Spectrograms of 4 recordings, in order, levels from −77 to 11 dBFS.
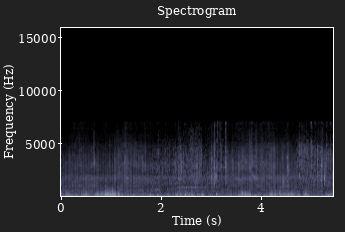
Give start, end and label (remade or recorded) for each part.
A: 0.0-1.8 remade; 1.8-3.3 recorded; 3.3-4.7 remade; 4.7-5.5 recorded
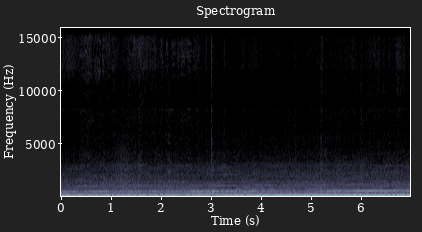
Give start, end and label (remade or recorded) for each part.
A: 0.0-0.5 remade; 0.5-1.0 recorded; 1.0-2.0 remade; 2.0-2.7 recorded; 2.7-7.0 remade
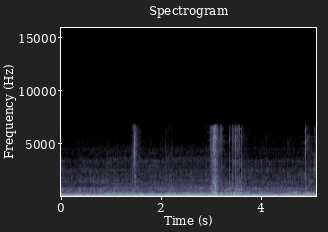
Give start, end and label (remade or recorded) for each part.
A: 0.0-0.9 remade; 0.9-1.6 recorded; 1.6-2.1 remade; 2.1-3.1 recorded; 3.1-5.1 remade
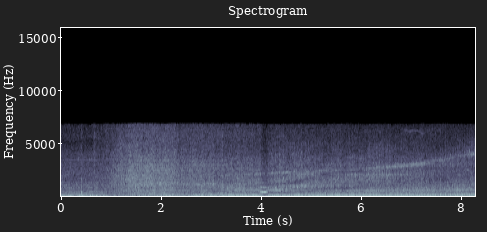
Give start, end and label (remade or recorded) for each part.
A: 0.0-0.6 recorded; 0.6-5.3 remade; 5.3-8.3 recorded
